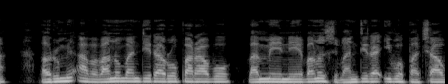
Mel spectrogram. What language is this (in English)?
Shona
